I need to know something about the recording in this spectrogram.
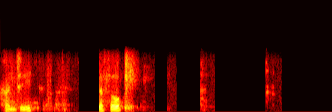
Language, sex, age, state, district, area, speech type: Dogri, male, 18-30, Jammu and Kashmir, Samba, rural, conversation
